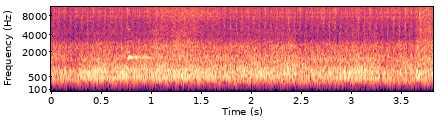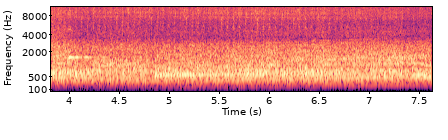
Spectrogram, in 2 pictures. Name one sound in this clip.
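A car engine roars and revs steadily.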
